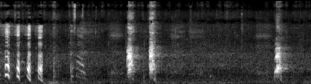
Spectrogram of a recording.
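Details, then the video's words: A small dog, an 'ankle biter', barks at Panther: a fast burst of four sharp barks, then two louder barks about two seconds later and one more near the end, with faint voices and laughter between. "Ankle biter starts barking at panther"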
